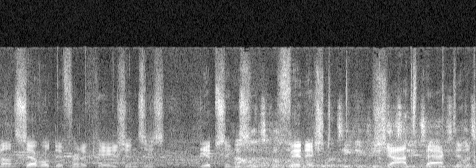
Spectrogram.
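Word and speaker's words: Gipson: with thomas gibson and it does sound like gibson with a fee because that's the pronunciation even if you see the p on the back of his shirt we played a lot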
